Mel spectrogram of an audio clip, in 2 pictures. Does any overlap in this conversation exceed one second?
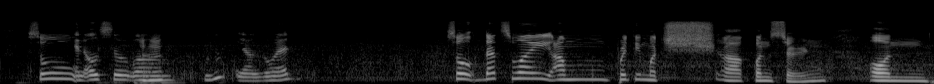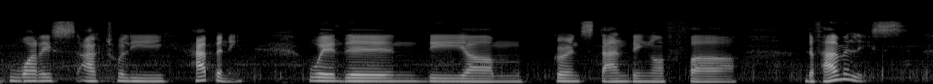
No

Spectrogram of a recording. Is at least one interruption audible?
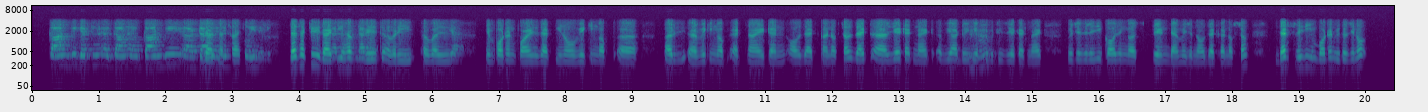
Yes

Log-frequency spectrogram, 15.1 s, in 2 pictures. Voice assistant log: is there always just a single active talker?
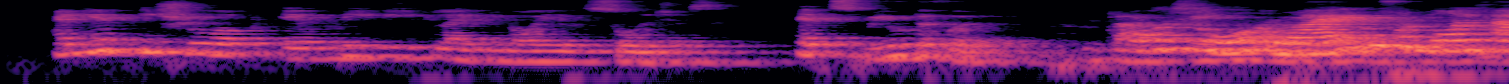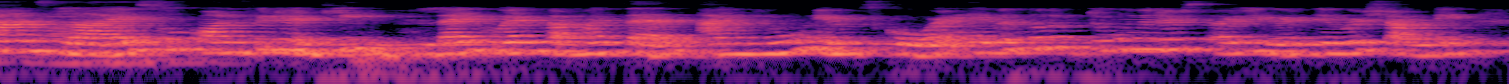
No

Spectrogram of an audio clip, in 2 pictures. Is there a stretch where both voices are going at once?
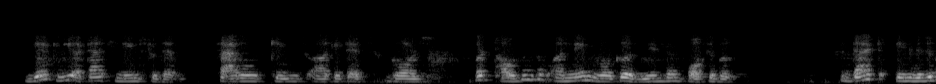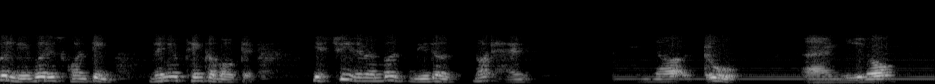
No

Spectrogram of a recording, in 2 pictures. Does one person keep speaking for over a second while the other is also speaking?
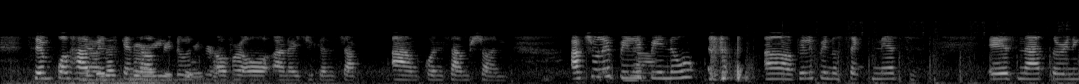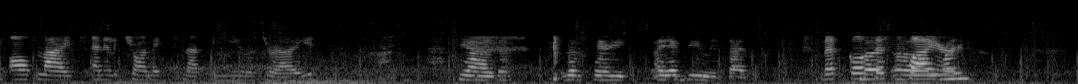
Yes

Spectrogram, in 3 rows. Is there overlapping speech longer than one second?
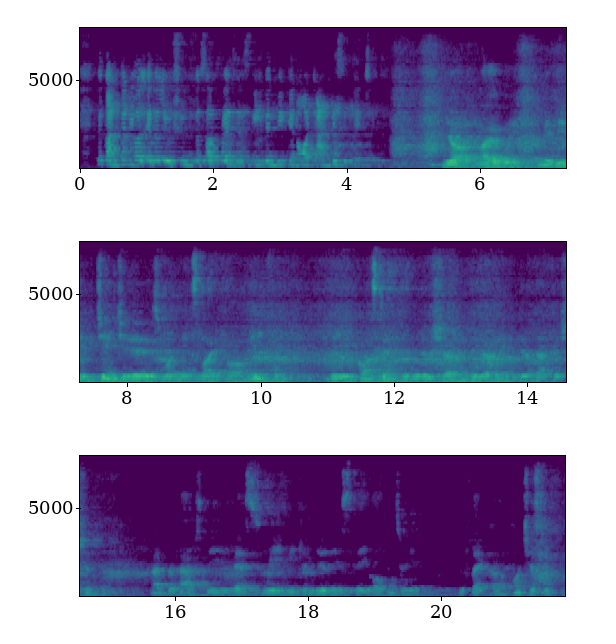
No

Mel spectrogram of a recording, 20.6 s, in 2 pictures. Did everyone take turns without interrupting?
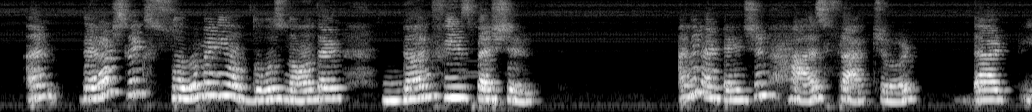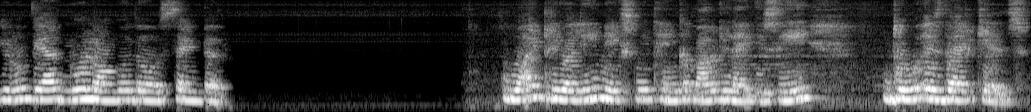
Yes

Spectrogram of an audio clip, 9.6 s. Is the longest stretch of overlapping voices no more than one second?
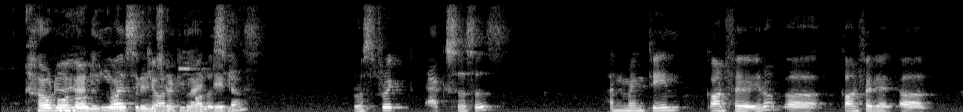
No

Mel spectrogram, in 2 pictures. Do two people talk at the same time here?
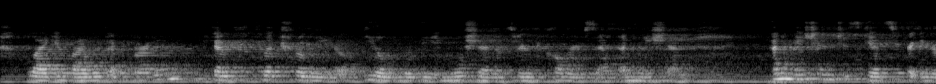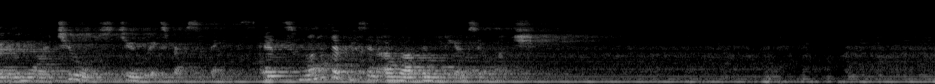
No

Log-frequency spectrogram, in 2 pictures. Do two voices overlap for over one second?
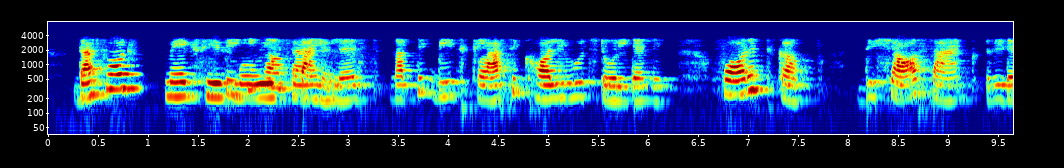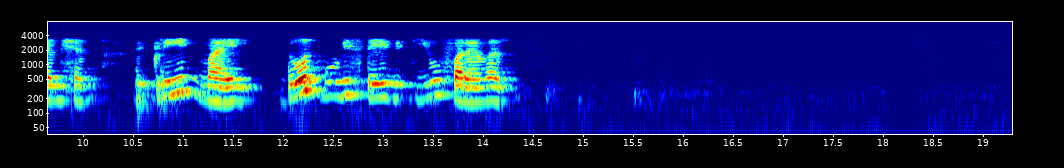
Yes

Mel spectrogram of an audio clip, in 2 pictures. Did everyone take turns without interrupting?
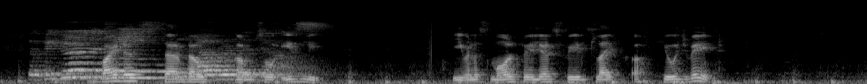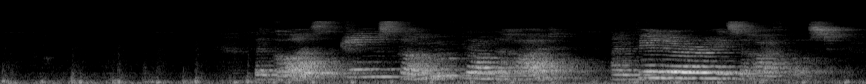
No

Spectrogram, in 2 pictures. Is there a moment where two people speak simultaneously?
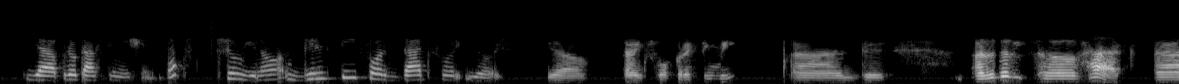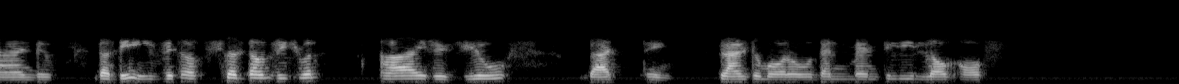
No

